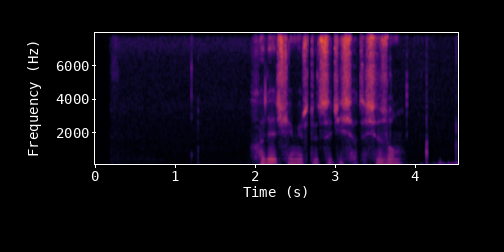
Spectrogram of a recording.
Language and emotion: Russian, neutral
